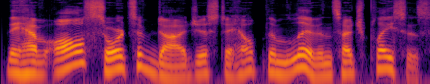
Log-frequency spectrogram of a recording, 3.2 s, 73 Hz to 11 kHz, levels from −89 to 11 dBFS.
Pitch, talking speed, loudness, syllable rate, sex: 140 Hz, 240 wpm, -18 LUFS, 4.8 syllables/s, male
